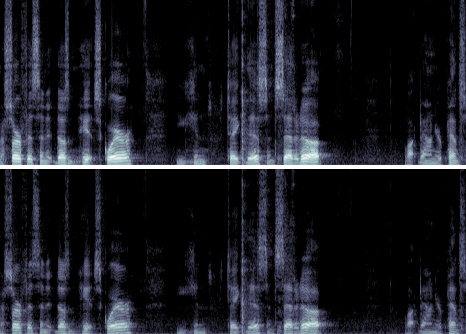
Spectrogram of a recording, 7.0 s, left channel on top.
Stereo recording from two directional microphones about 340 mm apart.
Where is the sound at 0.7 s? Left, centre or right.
Left.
